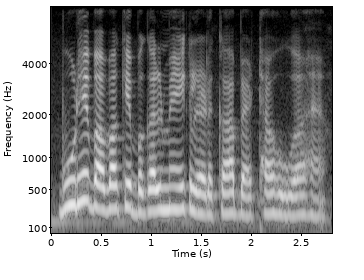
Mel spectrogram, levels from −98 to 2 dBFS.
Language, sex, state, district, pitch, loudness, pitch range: Hindi, female, Jharkhand, Deoghar, 240 Hz, -15 LUFS, 215-275 Hz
